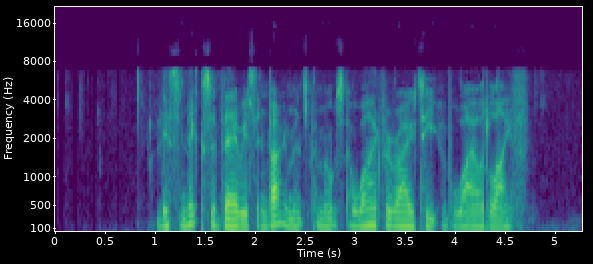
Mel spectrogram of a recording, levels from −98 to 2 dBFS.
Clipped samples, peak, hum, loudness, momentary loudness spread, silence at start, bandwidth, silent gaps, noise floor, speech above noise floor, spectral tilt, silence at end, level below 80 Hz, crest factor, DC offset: under 0.1%; -2 dBFS; none; -23 LUFS; 14 LU; 1 s; 7.4 kHz; none; -69 dBFS; 46 dB; -5 dB/octave; 0.55 s; -58 dBFS; 22 dB; under 0.1%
